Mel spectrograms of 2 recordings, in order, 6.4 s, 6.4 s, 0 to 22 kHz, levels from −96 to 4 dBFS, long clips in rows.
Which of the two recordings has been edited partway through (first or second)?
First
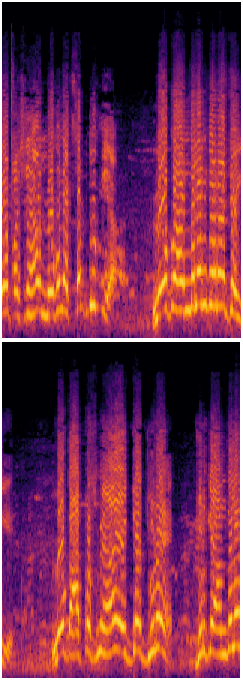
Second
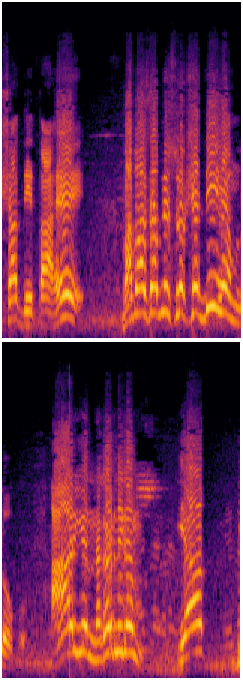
second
